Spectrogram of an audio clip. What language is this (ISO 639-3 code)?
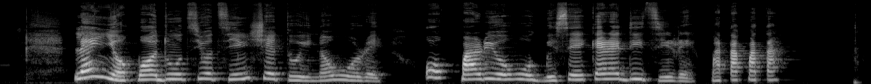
yor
